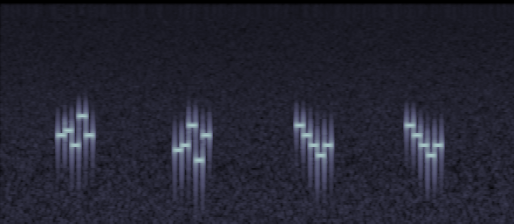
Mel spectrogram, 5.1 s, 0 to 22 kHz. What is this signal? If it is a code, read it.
Five-tone selective call (ZVEI), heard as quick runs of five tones, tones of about 70 ms. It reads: 78557 45927 97535 97535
